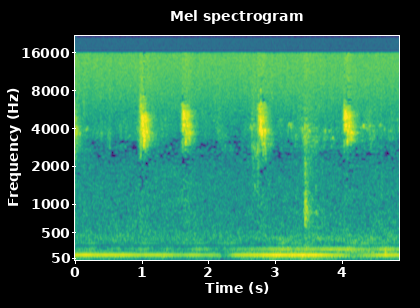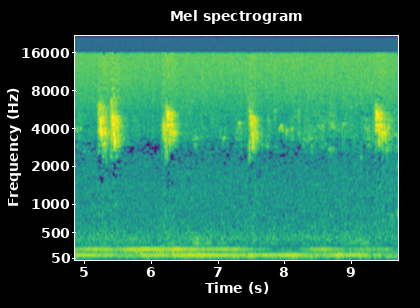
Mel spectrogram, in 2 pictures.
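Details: Pair of sparrows in green meadow grass: scattered sharp, high chirps, sometimes doubled, spread across ten seconds with gaps, plus a persistent low hum in the background.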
